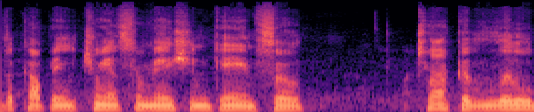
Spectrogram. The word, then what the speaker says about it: Trance4mation: Well, it's spelled transformation, TRANCE, the number four, MATION. So it's like you're going into a trance formation.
